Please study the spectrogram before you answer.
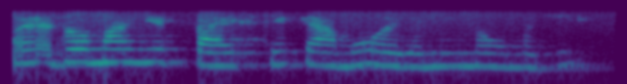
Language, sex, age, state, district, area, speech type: Manipuri, female, 18-30, Manipur, Bishnupur, rural, conversation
